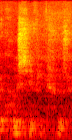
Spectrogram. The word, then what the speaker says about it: crucifixus: Crucifixus, ce serait la prononciation française, crucifixus avec le tche, c'est la prononciation à l'italienne qui est la vraie prononciation qu'on appelait liturgique.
